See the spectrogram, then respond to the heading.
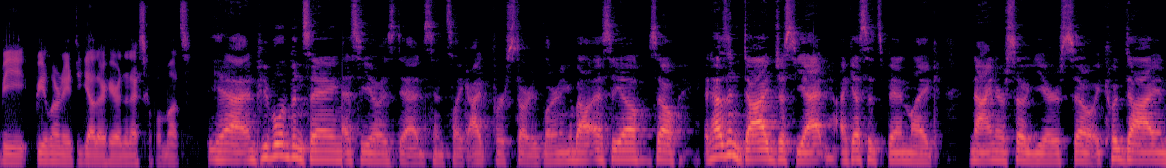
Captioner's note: speaking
